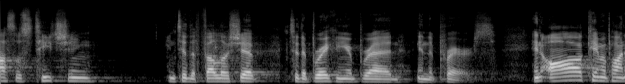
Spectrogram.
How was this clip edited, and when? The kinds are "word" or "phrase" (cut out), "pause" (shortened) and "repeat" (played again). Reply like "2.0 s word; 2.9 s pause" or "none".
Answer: 2.8 s pause; 4.1 s pause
